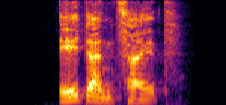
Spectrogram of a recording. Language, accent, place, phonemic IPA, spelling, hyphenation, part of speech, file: German, Germany, Berlin, /ˈɛltɐnˌt͡saɪ̯t/, Elternzeit, El‧tern‧zeit, noun, De-Elternzeit.ogg
- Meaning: parental leave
